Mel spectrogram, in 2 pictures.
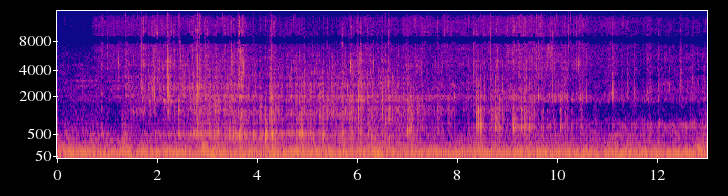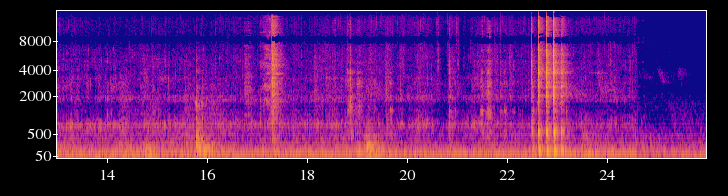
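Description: Hot ghee and browned milk solids poured from a pan through a steel mesh strainer into a steel container, with a steady liquid pour and the scrape of a spoon on metal. A few single knocks come partway through. Near the end there is a quick run of sharp metal clinks, the loudest sounds.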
